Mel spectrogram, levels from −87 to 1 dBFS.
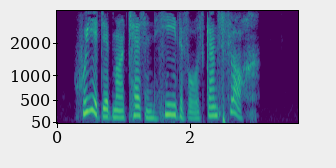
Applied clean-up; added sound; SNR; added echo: none; none; none; none.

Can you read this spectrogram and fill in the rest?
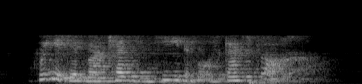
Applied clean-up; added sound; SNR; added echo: neural separator model SepFormer DNS4.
